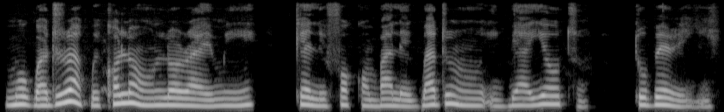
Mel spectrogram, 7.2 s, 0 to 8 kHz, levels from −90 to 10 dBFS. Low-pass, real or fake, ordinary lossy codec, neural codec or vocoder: 7.2 kHz; real; none; none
